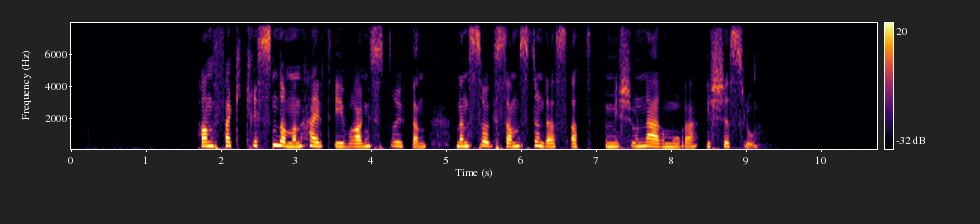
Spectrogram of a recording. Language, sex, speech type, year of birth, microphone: Norwegian, female, read, 1991, Sennheiser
